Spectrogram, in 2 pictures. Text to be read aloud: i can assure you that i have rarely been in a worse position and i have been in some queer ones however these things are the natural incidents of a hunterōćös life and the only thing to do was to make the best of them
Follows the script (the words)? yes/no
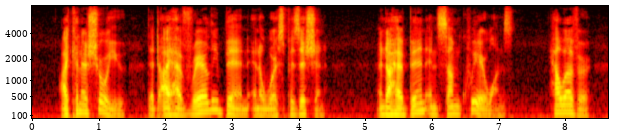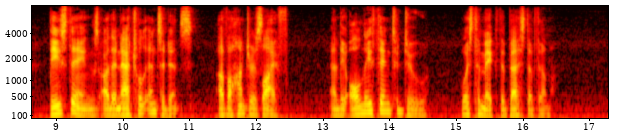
yes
